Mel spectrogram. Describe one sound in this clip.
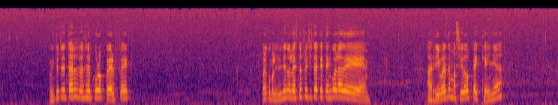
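An acoustic guitar plays short melodic phrases.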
